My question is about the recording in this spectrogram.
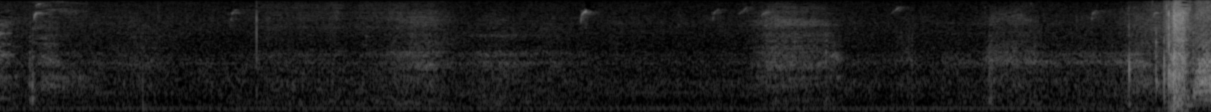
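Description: Quiet stretch of faint rustling with a few short, faint high chirps, ending in a loud bump of handling noise on the camera just before the recording stops.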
